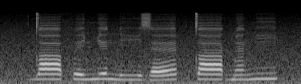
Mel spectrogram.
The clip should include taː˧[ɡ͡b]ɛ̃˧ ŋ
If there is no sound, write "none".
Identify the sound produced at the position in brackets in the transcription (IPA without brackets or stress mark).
ɡ͡b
